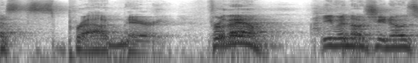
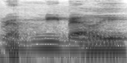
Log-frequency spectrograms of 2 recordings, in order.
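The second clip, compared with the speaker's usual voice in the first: put-on pirate voice, lower; 3 semitones lower, 3 dB quieter than usual. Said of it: "Like a pirate?".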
